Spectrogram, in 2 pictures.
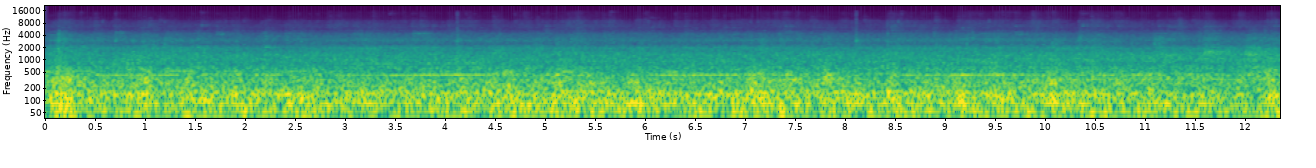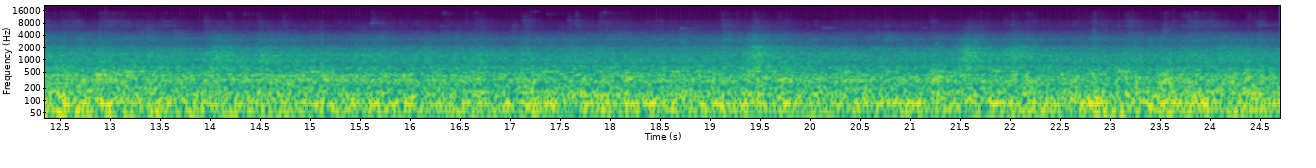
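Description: A train rumbles steadily along the rails through an echoing tunnel.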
